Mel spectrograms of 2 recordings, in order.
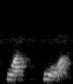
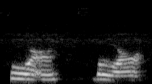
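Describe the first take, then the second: First: The r sounds are dropped after the vowels. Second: Both r sounds are clearly pronounced. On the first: "in New York English" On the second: "in standard American English or general American English, that's four floor with two er sounds"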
